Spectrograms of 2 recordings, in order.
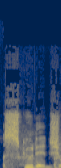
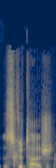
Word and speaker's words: scutage: And here's my section about entrepreneurialism and the medieval form of debtorship called scutage or what is that? T scoot? I don't even know how to pronounce that. – Yeah, scutage. – Scutage. Thank you.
